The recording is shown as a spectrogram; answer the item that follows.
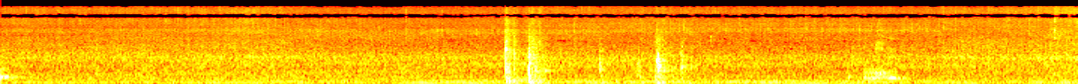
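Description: Fish frying in a pan on the stove: a steady sizzle. A few sharp clicks come about halfway through.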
